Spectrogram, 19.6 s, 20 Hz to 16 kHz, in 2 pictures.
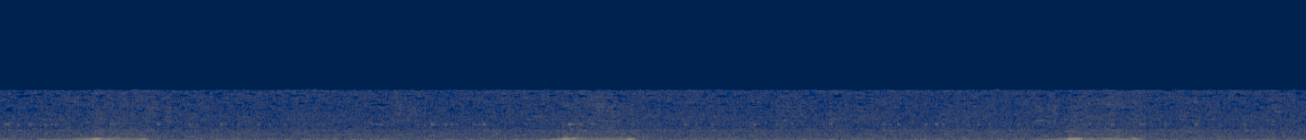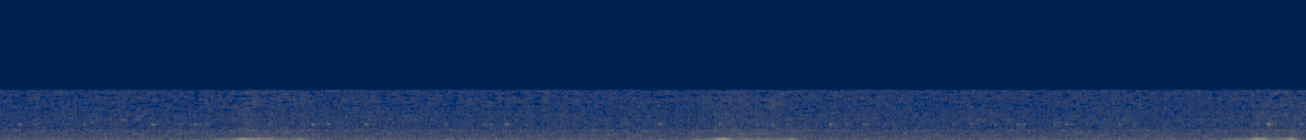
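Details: Sleeping person after clonazepam, noted possibly in REM sleep, uncertain whether moaning or snoring: low, voiced groaning sounds with each breath, about 17 per minute.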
